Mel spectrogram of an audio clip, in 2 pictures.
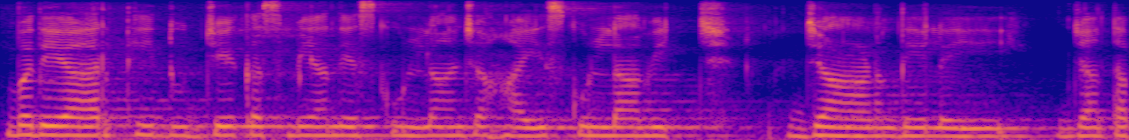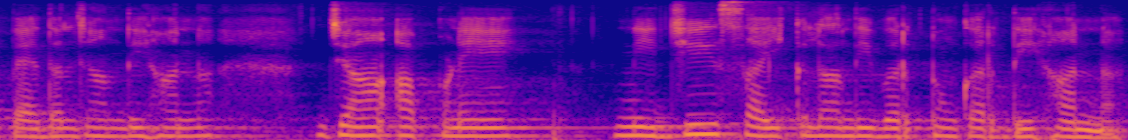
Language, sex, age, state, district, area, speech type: Punjabi, female, 30-45, Punjab, Patiala, rural, spontaneous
